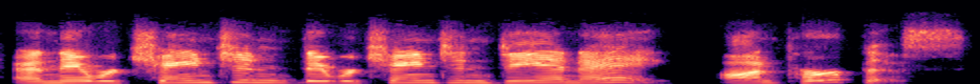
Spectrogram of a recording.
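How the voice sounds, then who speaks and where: A woman guest in a casual live-stream chat, eager and quick to chime in with agreement. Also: a little high, pushed and bright, no echo, highs cut off. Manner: eager, frequent agreeing interjections.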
